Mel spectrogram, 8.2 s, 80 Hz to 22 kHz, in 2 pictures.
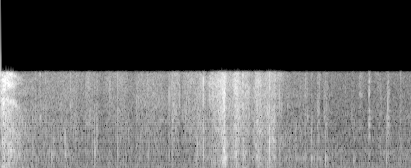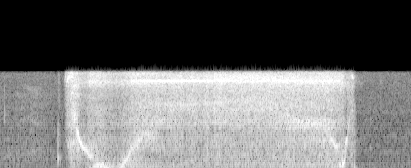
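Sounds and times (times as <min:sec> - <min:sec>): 
quiet rustling: 0:00.0 - 0:04.7
wind-driven animal-deterrent whistle shrieking with rush of air and high tone: 0:04.8 - 0:07.7.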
